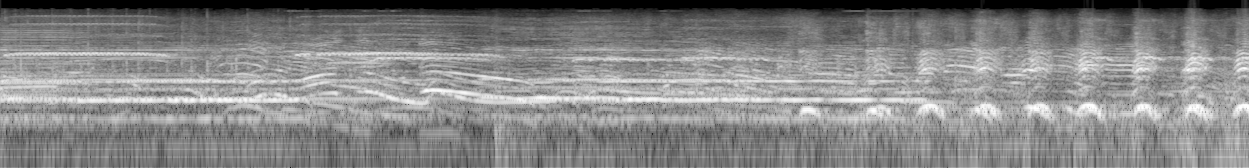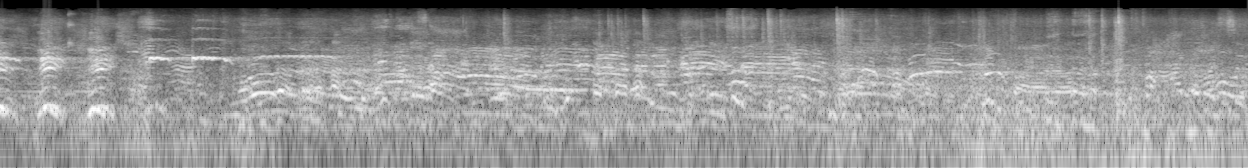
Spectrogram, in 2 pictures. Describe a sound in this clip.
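A crowd of young people sings and chants loudly outdoors.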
